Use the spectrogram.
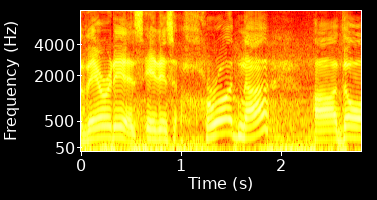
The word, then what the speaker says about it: Hrodna: it is it is hrodna though on english maps we will see it as Grodno which is the russian pronunciation in the windows of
